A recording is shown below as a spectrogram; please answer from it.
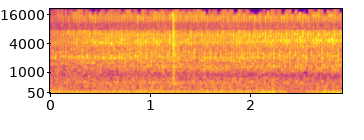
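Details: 2006 Dodge Ram 2500 5.9L Cummins diesel near operating temperature, after replacing injectors, fuel rail and lines and adjusting valve lash for power loss: deep, even diesel clatter at steady idle, no miss or stumble; back to normal.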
